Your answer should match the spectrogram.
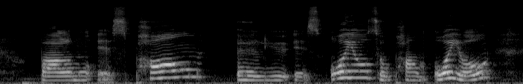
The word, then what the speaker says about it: öljy: Öljy is kind of a difficult word, I would say, in Finnish, just because the y, u combination takes some getting used to.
